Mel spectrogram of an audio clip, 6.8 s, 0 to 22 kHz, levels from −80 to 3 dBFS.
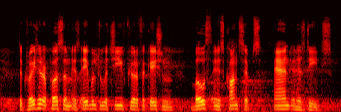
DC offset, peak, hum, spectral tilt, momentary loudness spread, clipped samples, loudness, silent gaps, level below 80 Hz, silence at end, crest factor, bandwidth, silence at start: under 0.1%; -10 dBFS; none; -5 dB/octave; 14 LU; under 0.1%; -31 LUFS; none; -62 dBFS; 0.05 s; 20 dB; 14 kHz; 0 s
